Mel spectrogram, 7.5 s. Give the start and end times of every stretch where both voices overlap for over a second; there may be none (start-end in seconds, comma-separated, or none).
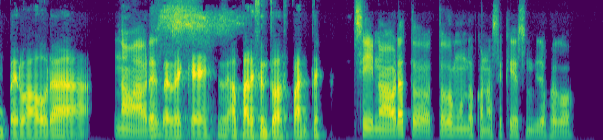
1.8-3.1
